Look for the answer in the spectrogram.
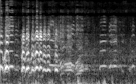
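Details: Overlapping nasal honks from swans, a cluster of bugling notes early on that fades into fainter, drawn-out calls over a steady low rumble.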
